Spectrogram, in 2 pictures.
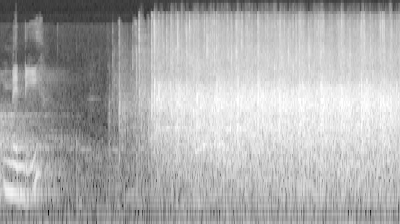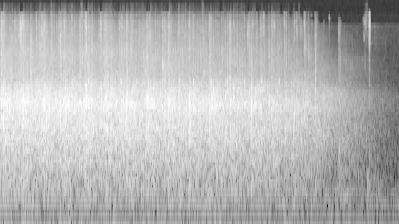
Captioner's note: applause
